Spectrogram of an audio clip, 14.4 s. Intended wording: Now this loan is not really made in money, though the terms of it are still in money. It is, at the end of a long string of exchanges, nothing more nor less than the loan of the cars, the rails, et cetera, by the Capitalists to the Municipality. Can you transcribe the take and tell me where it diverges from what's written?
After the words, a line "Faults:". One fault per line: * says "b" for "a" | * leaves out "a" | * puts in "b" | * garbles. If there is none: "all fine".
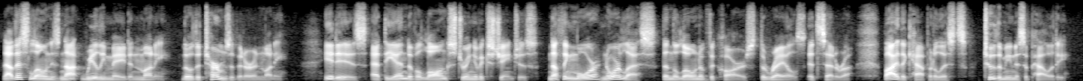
Now this loan is not really made in money, though the terms of it are in money. It is, at the end of a long string of exchanges, nothing more nor less than the loan of the cars, the rails, et cetera, by the Capitalists to the Municipality.
Faults:
* leaves out "still"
